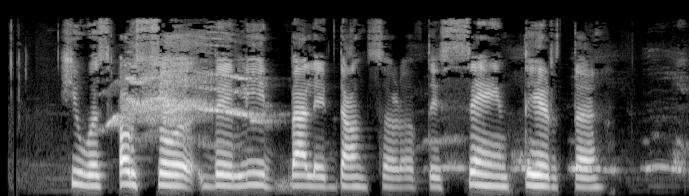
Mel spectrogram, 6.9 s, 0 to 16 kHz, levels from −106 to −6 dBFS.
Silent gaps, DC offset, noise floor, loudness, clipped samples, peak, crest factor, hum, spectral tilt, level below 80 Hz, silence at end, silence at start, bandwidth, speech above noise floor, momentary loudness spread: none; under 0.1%; -45 dBFS; -21 LUFS; under 0.1%; -4 dBFS; 18 dB; none; -3.5 dB/octave; -78 dBFS; 0.1 s; 0.6 s; 11.5 kHz; 24 dB; 15 LU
